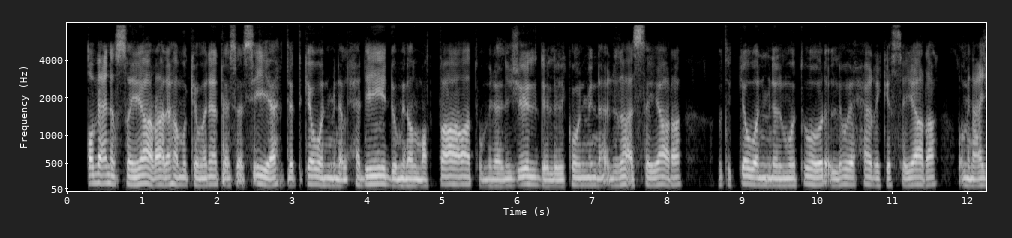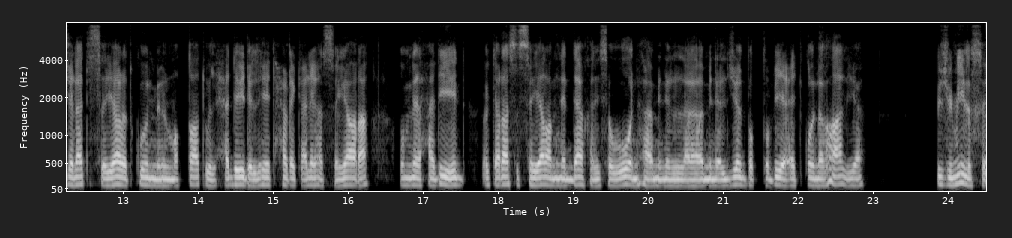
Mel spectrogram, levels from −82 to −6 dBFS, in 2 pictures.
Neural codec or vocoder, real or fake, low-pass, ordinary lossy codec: codec, 16 kHz, 4 kbps, FreqCodec, larger model; fake; none; none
